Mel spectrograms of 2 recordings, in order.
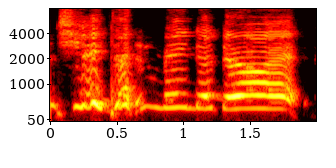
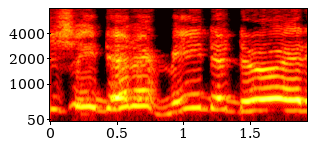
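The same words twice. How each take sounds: First: Laughing, higher and squeaky. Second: Said in the usual way. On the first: Real, not acted. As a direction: laugh through the words. Laughing, exclaiming about Jess.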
